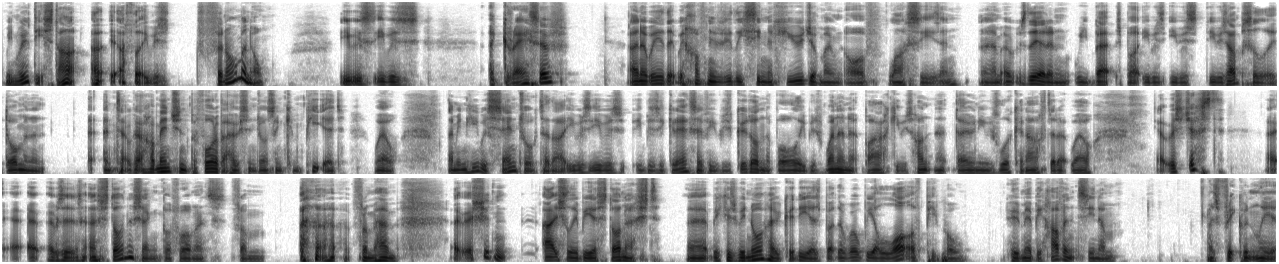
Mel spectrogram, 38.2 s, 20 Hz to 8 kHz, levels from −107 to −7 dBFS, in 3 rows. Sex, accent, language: male, British, English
